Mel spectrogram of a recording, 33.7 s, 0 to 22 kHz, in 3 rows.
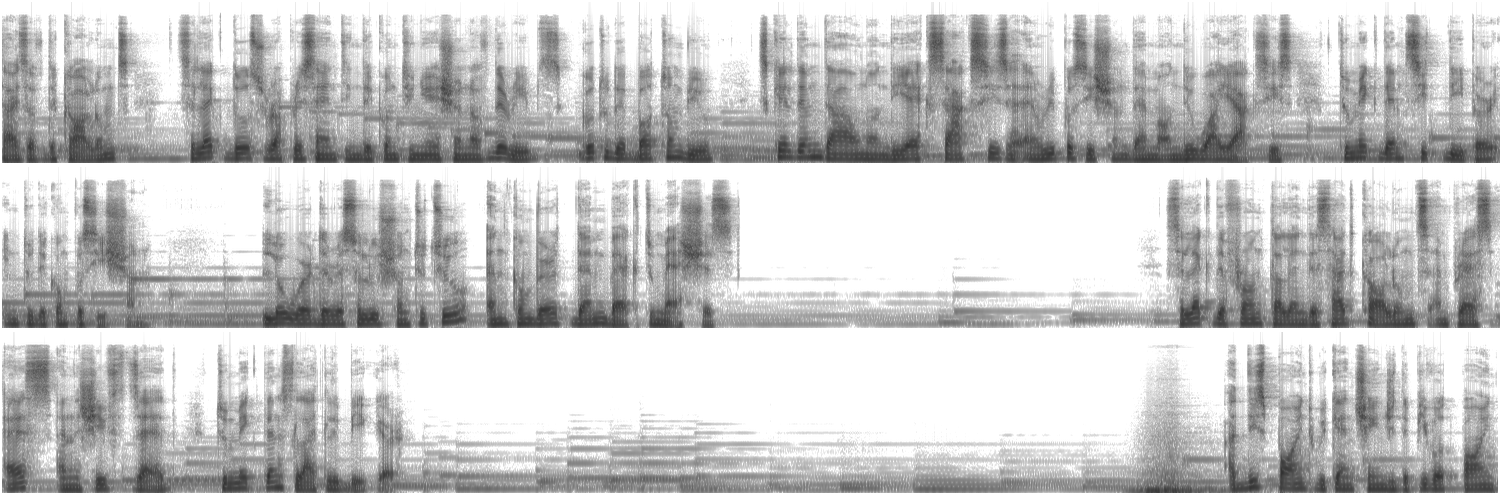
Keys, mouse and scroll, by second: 1.0 shift+middle click, 1.3 l, 1.7-3.1 middle drag, 3.1 l, 4.6 click, 5.8 shift+middle click, 6.3-6.9 scroll up 4, 7.3 s, 8.9 g, 11.8 s, 12.7 Tab, 13.8 click, 14.7-16.4 middle drag, 16.4-17.6 drag, 17.6 middle drag, 17.8 Tab, 18.0 a, 18.3 s, 19.6 g, 19.7 s, 19.8 g, 20.5 middle click, 21.0 click, 21.3-22.0 scroll up 2, 22.0 l, 22.6 l, 22.8-23.9 middle drag, 23.9 l, 24.2 middle click, 24.8 s, 27.7-28.7 middle drag, 28.7 Tab, 29.0-30.8 middle drag, 31.5 middle drag, 31.6 click, 31.7 Tab, 31.9 middle click, 32.0 a, 32.3 s, 33.5 g.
